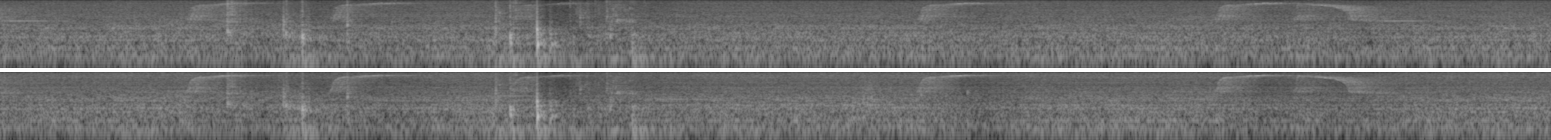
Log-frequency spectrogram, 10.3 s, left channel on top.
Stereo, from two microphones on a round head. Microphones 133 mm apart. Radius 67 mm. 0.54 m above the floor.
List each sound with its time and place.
0.0 s running water: 30° right (ahead or behind), 8 m
1.5 s a rattle: 10° left (ahead or behind), 1.0 m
